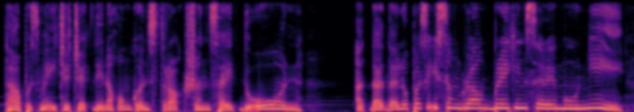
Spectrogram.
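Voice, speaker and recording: A woman voicing a calm, affectionate but firm male boss and father in a dramatised story. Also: fairly high pitch, normal speed, dry recording, studio quality, soft background music, close to an everyday voice. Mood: fatherly, gentle.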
